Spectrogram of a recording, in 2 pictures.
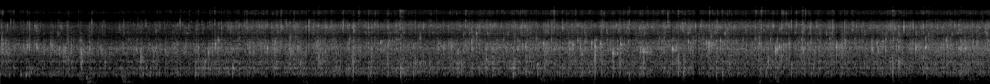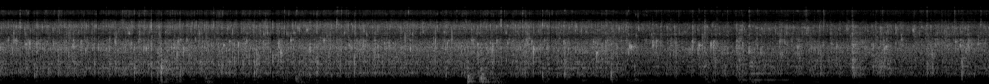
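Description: Slices of lamb testicles sizzling steadily in hot oil in a cast-iron pan.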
